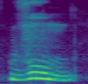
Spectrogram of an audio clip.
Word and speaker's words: womb: For some strange reason, B is silent yet again. Womb, no b.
